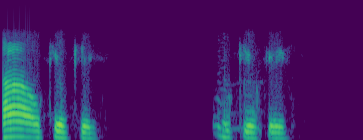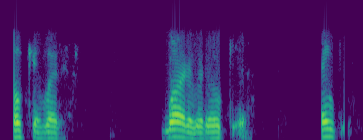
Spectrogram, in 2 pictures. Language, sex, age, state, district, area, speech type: Goan Konkani, male, 30-45, Goa, Bardez, urban, conversation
